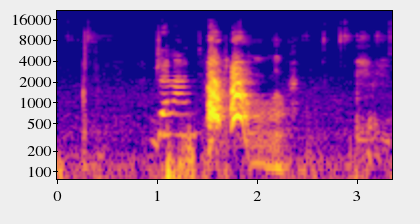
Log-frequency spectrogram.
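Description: A young girl laughs loudly close to a phone's microphone.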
